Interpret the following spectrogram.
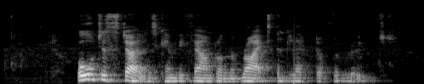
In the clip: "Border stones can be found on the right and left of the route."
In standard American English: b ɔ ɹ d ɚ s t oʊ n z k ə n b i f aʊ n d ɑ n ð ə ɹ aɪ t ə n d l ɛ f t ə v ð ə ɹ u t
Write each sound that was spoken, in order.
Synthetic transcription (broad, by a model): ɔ l d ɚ s t oʊ n z k ə n b i f aʊ n d n ð ə ɹ aɪ t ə n l ɛ f t ə v ð ə ɹ u t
